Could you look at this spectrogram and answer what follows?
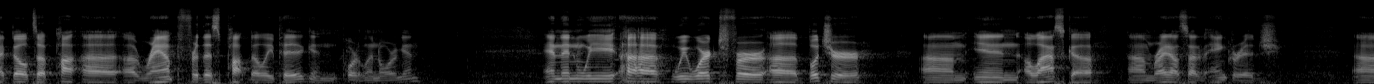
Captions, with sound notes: I built a ramp for this potbellied pig in Portland, Oregon. And then we (chuckles) we worked for a butcher in Alaska right outside of Anchorage.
